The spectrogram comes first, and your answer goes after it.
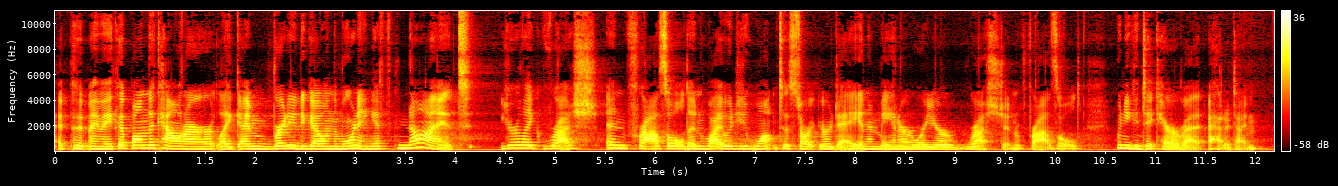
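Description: A woman talks at a fairly quick pace. Noticeable background noise runs underneath. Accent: American. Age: 20s. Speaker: teacher and blogger. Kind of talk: casual chat.

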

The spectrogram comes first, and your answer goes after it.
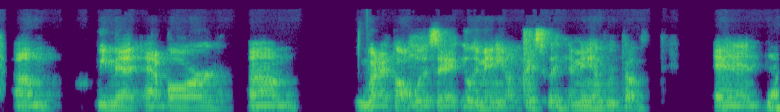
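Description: Speaking at a moderate pace with long, frequent pauses, a man with a fairly high voice keeps his intonation fairly even. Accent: American. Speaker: former high school classmate. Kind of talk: casual chat. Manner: halting, many fillers.

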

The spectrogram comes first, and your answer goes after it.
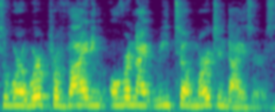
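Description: Speaking with an American accent, a man talks at a fairly quick pace in a high voice with ordinary pitch variation. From Houston, Texas. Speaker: tech entrepreneur. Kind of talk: interview.

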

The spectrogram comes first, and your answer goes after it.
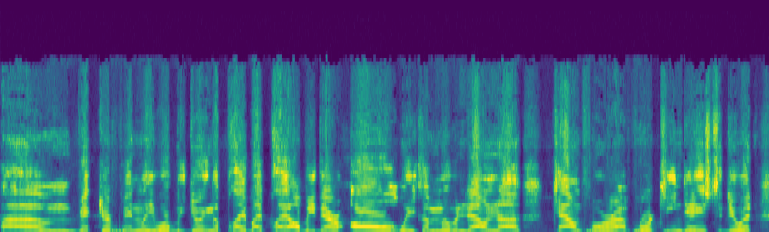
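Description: The voice moves at a moderate pace with ordinary pitch variation. There is noticeable background noise, and the sound is dry and close with no echo. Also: man, fairly high pitch for a man. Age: 60s. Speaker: former hockey goalie and coach. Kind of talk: casual chat. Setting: live event at a restaurant.

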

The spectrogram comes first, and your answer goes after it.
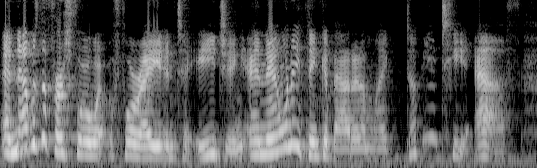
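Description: Over noticeable background noise, a woman talks at a moderate pace with hardly any pauses, using a fairly high pitch with very wide pitch swings and big swings in loudness. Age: 50s. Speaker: podcast host, business and career coach. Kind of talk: casual chat.

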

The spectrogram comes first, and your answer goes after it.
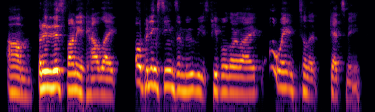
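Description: At a fairly quick pace, a man with an American accent speaks in an unremarkable speaking voice, fairly high in pitch, with ordinary pitch variation and big swings in loudness. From US Northeast, Philadelphia. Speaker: filmmaker. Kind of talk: casual interview.

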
